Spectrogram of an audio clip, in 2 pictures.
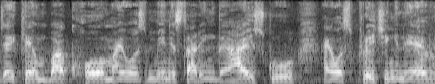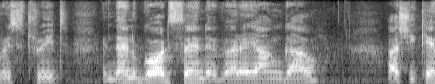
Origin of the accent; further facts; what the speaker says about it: Midigo, Uganda; I'm a native from Midigo. Midigo is a small town bordering Sudan and Congo.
